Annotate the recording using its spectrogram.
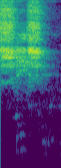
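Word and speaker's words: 谢谢: Another essential phrase is xie xie, which means thank you. It's pronounced kind of like she she.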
